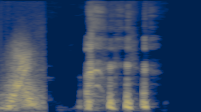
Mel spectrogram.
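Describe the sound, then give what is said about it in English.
A short, loud whoosh of rushing air sweeps past. A moment later come three or four quick, clipped vocal-sounding bursts, then silence. “Got a good whoosh in there.”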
